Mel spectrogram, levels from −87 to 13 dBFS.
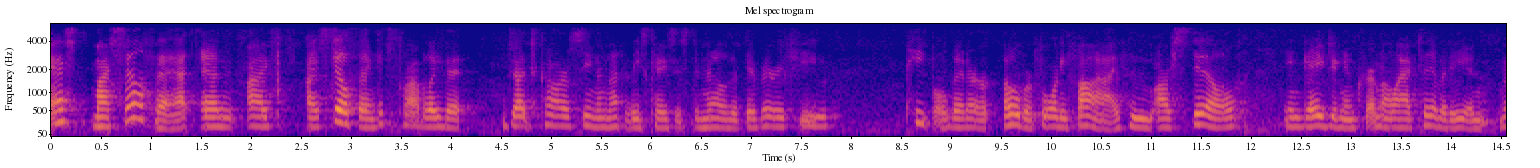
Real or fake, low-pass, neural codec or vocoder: fake; 5.4 kHz; codec, 16 kHz in and 24 kHz out, 1.1 kbps, FireRedTTS-2 codec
